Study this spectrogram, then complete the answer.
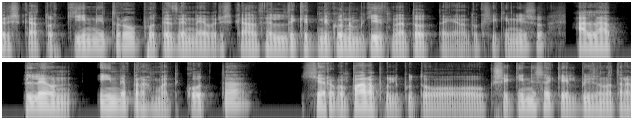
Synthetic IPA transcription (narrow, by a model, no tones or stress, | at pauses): ɾiskɐt̪o̞cinit̪ɾo̞po̞t̪e̞ðe̞ne̞vɾiskɐɐnθe̞let̪e̞ce̞t̪iniko̞no̞miciðinɐt̪o̞t̪i̥t̪ɐʝɐnɐt̪o̞kse̞ciniso̞ | ɐlɐ | ple̞o̞n | ine̞pɾɐɣmɐt̪i̥ko̞t̪i̥t̪ɐ | çe̞ɾo̞me̞pɐɾɐpo̞liput̪o̞kse̞cinisɐce̞ːlpizo̞nɐt̪ɾɐ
